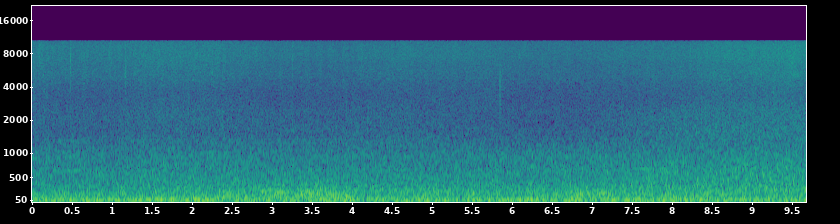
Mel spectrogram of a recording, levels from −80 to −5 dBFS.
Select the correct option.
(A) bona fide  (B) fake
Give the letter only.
B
